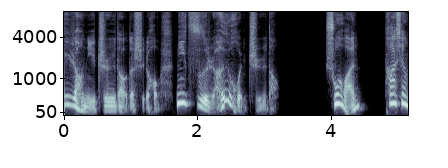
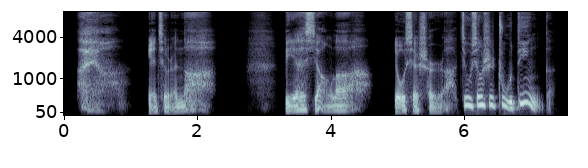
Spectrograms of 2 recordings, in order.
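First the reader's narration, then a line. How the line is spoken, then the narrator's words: Old man sighing. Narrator (Chinese): 老爷子就叹道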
